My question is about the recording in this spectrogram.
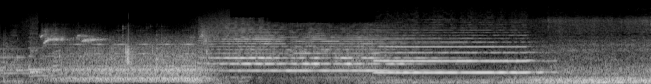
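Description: Train running with its horn sounding: a long, steady multi-tone blast starts about two seconds in and holds for about three seconds over the rumble of the train.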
